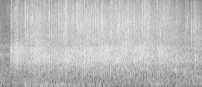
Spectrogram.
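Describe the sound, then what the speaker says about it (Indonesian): A crowd at a regional association's official assembly in NTT, Indonesia, breaks into sustained applause, a loud, dense clatter of many hands holding evenly for several seconds. "Tepuk tangan."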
